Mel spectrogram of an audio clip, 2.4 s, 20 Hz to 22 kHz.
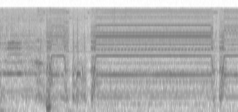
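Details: Canon Selphy CP760 photo printer being repaired for a false transfer-cassette-finished error, powering up: a whirring gear train with light clicks as the head cycles and parks, smooth and even, no skipping or grinding, ready to print.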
